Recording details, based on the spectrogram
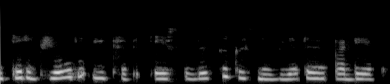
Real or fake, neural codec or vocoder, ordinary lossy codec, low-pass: fake; codec, 32 kHz, 1.9 kbps, SNAC; MP3, 24 kbps; 5.4 kHz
